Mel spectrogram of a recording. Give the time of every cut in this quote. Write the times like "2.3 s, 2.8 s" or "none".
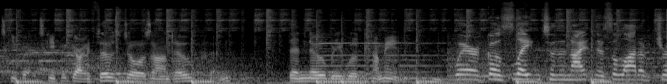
0.9 s, 4.5 s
